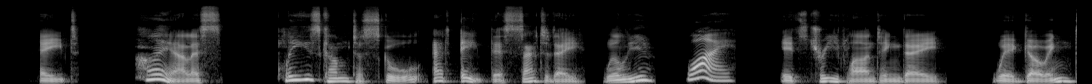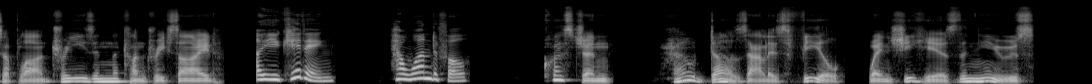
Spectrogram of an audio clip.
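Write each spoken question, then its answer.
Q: How does Alice feel when she hears the news?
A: Excited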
